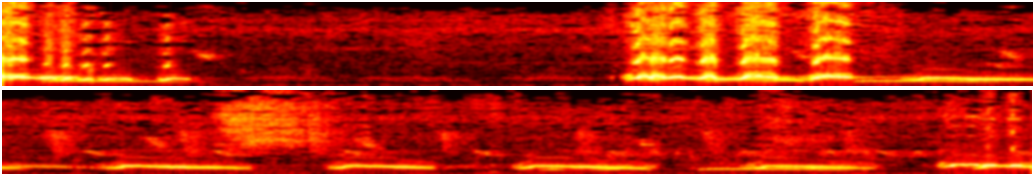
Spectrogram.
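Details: Zebra dove cooing meant to coax trap-stressed doves back into song; a short phrase, nearly two seconds of quiet, then a loud staccato burst followed by evenly spaced warbling coos.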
